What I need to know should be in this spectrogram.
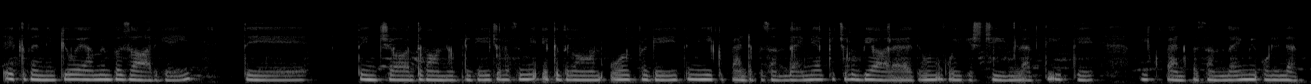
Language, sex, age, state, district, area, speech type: Dogri, female, 18-30, Jammu and Kashmir, Reasi, rural, spontaneous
